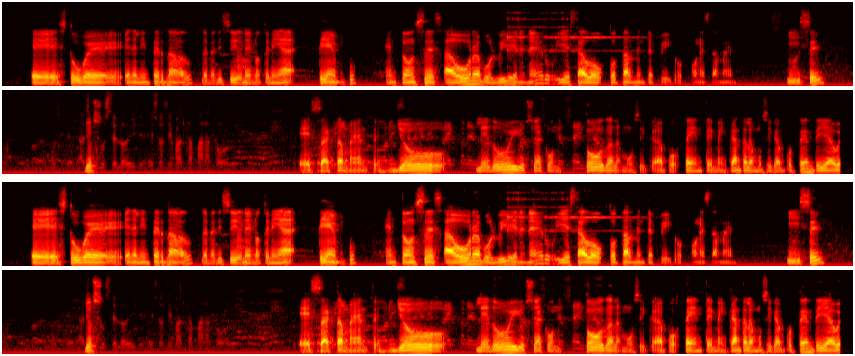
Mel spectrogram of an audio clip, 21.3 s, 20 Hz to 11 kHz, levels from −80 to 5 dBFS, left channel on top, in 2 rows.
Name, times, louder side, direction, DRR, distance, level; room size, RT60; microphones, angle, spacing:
voice 1, 0.4-3.7 4.0-4.4 4.8-9.2 9.8-10.3 11.7-11.9 14.3-16.2 16.6-17.6 17.9-21.1, right 2 dB, 35° right, 1.2 m, -27 dB
sound 1, 2.2-18.3, right 1 dB, 15° right, 5.0 m, -51 dB
voice 2, 9.6-10.8 11.1-13.6 14.2-14.8, left 3 dB, 25° left, 6.8 m, -56 dB
head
